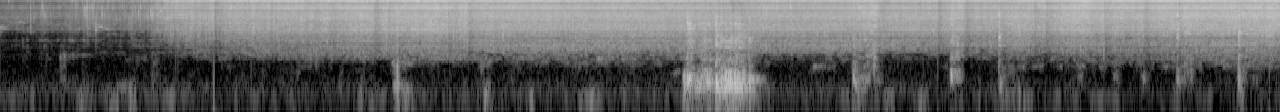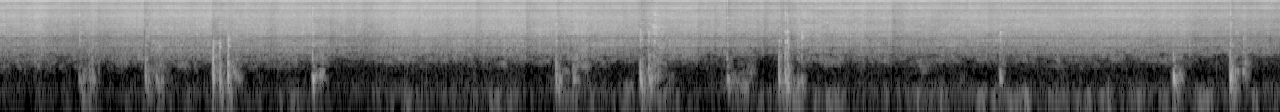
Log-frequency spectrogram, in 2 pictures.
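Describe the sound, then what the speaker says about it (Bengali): Potatoes and carrots with turmeric, salt and green chillies fry in a pan, a loud steady sizzle running throughout with repeated scraping strokes of stirring and an occasional louder clatter. "হলুদ আর লবণের সাথে আমি খুব ভালোভাবে আলু আর গাজরটা মিশিয়ে নিচ্ছি"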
